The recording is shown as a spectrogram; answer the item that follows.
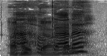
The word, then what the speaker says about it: ahogada: Ahogada? A-H-O-G-A-D-A.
